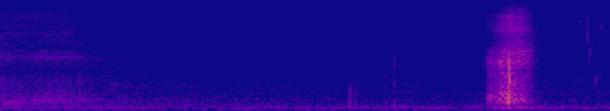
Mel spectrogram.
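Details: Hay fever sneeze after smelling a flower that triggered intense allergy; quiet breathing, then one sharp, explosive sneeze.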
